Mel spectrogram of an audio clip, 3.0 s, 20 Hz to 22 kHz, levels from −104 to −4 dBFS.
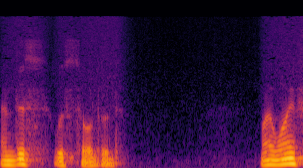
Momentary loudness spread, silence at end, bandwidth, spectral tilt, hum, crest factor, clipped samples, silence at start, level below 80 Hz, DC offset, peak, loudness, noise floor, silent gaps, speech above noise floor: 10 LU; 0 s; 8.6 kHz; -10.5 dB/octave; none; 18 dB; under 0.1%; 0 s; -58 dBFS; under 0.1%; -10 dBFS; -28 LUFS; -74 dBFS; none; 49 dB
